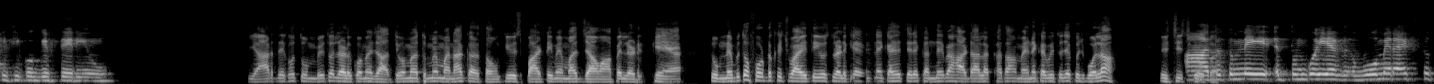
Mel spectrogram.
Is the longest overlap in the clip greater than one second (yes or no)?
no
